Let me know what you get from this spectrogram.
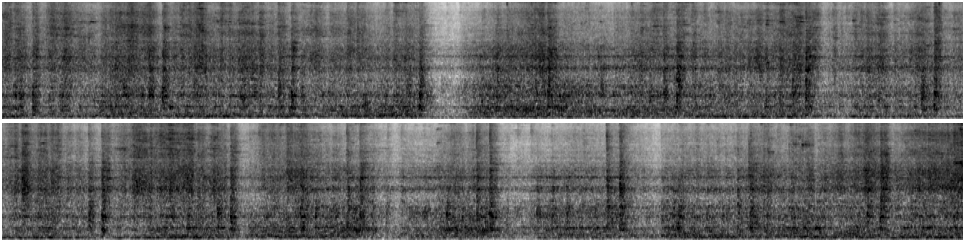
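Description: InterRegio passenger train running along the track: a steady rumble of wheels on rail, with the clickety-clack of wheels passing over rail joints. The sound dips briefly about six seconds in.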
